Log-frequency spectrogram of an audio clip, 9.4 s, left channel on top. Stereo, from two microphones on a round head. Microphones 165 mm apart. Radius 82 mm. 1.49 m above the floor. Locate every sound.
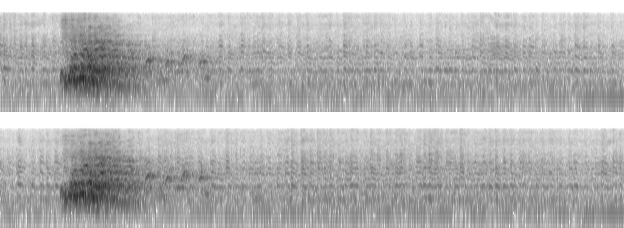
0.9 s laughter: 45° left (ahead or behind), 0.6 m; by 3.1 s 45° right (ahead or behind), 1.5 m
